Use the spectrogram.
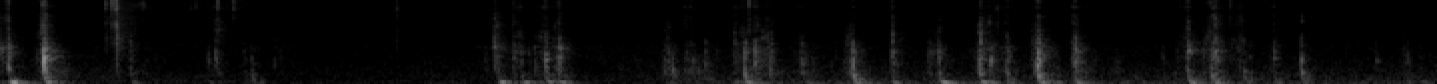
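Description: Fingertips type quickly on a compact plastic mechanical keyboard fitted with cat-shaped plastic keycaps. Fast bursts of crisp key clacks with a low thock come in clusters, separated by brief pauses.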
